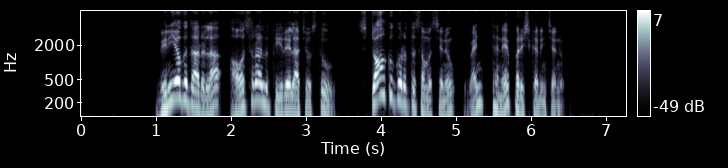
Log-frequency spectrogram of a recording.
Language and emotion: Telugu, happy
